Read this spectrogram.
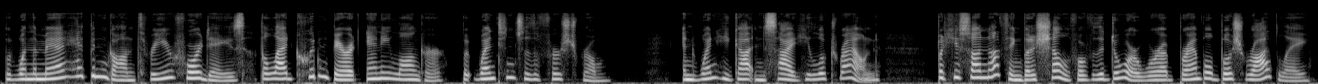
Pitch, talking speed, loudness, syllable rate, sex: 240 Hz, 220 wpm, -17 LUFS, 5.1 syllables/s, female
